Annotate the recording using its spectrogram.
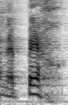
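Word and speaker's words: נפש: Se pronuncia nepej, porque la CH en hebreo es j, nepej.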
